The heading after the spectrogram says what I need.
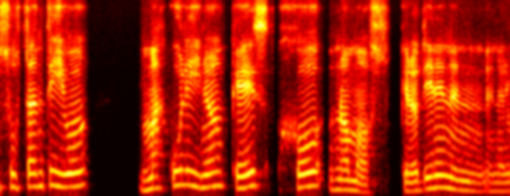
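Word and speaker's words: νόμος: Pero si yo digo jo nomos, con el acento en la primera omicron, significa la ley, ¿sí?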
